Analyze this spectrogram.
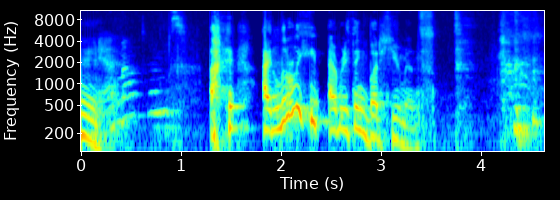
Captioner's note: laughs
